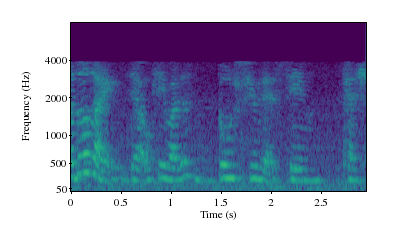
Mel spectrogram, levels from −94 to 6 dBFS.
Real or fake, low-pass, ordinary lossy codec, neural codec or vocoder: real; 7.2 kHz; AAC, 16 kbps; none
